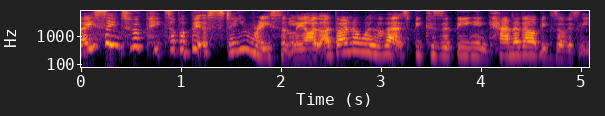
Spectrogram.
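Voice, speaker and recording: This woman, speaking with a British accent, swings her pitch very widely. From Britain. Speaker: wrestling pundit. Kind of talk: casual video commentary. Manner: animated.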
